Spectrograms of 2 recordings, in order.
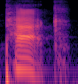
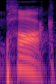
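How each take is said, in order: First: "Pac" said like "pack"; American pronunciation. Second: "Pac" said like "pock"; hosts' usual pronunciation. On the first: Co-host reporting the announcers' version, "Pac" pronounced as "pack". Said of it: "they were pronouncing it Pac". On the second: Co-host quoting their own old version, "Pac" pronounced as "pock". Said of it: "We've been saying Pac this whole time". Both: Shown as a demonstration.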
